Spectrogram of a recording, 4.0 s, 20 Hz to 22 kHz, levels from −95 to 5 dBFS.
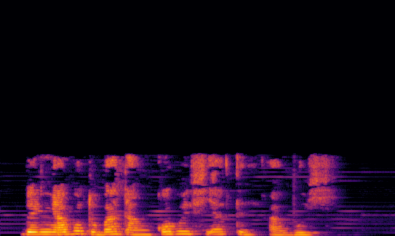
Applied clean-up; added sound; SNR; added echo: classical method WPE with log-MMSE.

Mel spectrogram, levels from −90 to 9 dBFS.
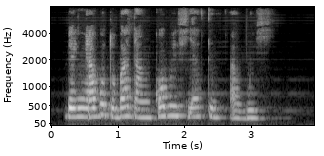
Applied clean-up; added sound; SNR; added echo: neural separator model SepFormer DNS4.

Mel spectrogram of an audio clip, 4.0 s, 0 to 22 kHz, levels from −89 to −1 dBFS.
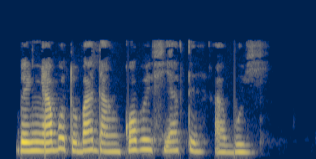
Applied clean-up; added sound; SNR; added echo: none; none; none; none.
